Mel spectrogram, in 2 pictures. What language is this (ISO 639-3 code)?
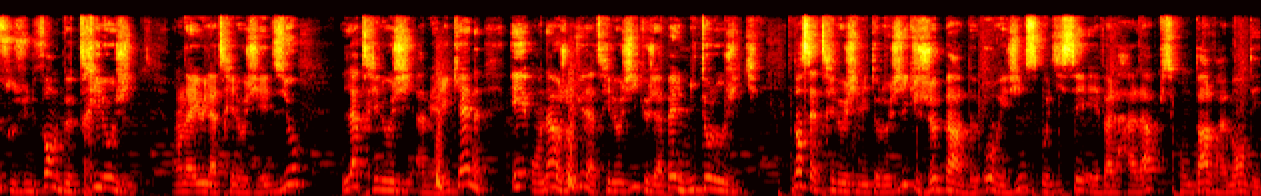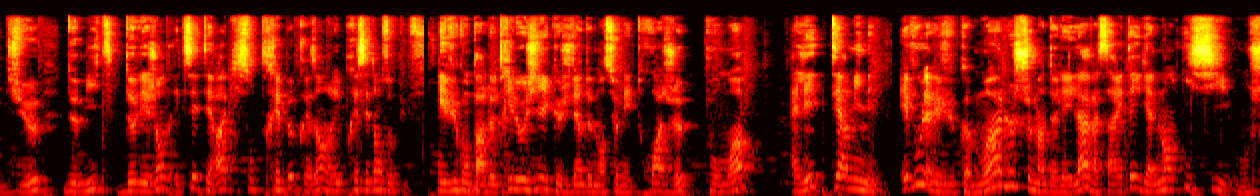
fra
